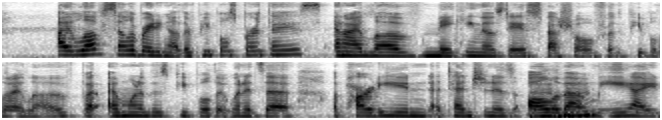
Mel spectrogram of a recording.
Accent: Kansas City, Missouri, United States; A long time ago, I'm from Kansas City originally.

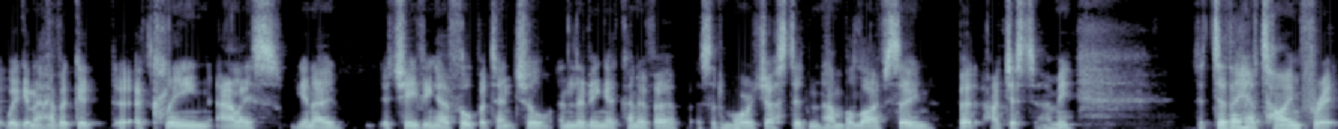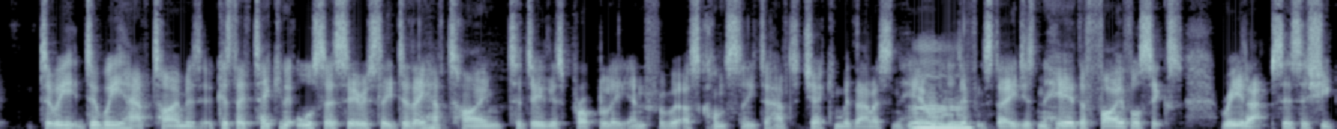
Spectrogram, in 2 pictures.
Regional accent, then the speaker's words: South West England, United Kingdom; accent: West Country; My West Country accent does come on a bit

